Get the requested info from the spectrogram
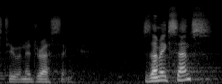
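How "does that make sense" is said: ordinary talk, nothing marked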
